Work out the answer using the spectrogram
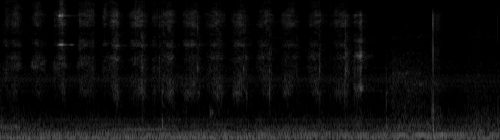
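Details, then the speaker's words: Harley-Davidson cylinder head valve lapping with one-step grinding compound after oil smoking: rhythmic back-and-forth rasping strokes about two per second, gritty then smoothing as the compound breaks down and the seat beds in. "you can hear it smoothing smooth it out just like L just back and forth hear it hear the difference you that grinding compound um breaks down"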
